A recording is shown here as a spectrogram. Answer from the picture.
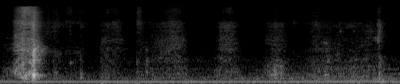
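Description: Cardboard shipping box being opened by hand: a short, loud scrape as the flap comes open just after the start, then soft cardboard rustling and sliding as the boxed kits are drawn out.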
